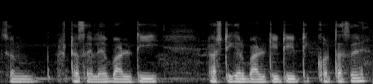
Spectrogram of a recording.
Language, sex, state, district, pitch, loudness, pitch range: Bengali, male, Tripura, Unakoti, 130 Hz, -22 LUFS, 125-135 Hz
